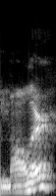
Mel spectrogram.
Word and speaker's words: Moller: Today I'm joined by Hayley Moller, rhymes with collar, of Thallo, who was part of the founding team of Thallo, and she's located in Paris.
